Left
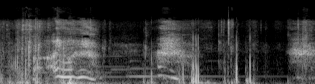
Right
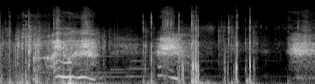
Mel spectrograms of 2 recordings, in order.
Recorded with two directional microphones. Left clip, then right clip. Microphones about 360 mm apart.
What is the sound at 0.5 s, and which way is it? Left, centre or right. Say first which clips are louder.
Speech: right 4 dB; centre.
